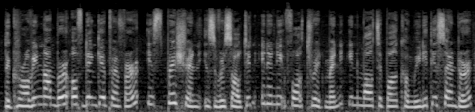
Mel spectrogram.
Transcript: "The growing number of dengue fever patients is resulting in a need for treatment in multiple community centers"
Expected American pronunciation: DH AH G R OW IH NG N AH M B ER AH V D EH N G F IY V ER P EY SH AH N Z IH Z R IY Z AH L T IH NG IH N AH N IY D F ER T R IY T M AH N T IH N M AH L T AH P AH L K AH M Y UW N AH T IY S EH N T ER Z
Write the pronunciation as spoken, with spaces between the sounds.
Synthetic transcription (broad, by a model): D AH G R OW IH NG N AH M B ER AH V D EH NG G P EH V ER P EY SH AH N IH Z R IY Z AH L T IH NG IH N AH N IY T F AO T R IY T M AH N T IH N M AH L T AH P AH L K AH M Y UW N AH T IY S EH N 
